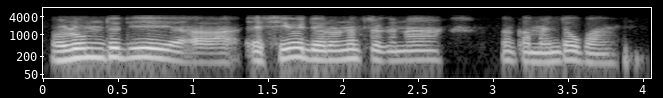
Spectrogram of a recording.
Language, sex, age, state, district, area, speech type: Manipuri, male, 30-45, Manipur, Churachandpur, rural, conversation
